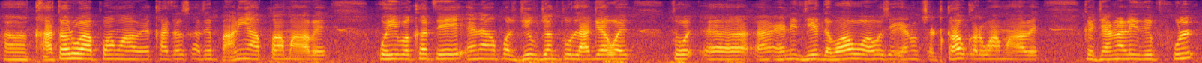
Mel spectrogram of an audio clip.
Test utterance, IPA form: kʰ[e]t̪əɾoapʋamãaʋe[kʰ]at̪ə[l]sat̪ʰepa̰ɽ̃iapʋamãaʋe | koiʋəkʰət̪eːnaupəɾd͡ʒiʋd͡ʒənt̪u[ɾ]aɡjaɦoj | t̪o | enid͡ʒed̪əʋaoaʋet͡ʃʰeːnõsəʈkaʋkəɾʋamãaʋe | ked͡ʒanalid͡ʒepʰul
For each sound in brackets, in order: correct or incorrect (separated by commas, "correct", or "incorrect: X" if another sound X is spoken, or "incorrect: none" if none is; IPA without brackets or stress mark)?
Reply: incorrect: a, correct, incorrect: ɾ, incorrect: l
